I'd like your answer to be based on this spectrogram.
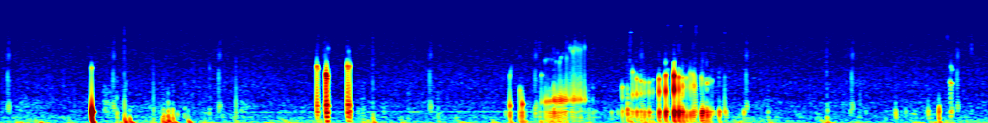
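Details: Stomach after eating a cheeseburger: irregular gurgling, bubbling and rumbling bursts; normal digestive borborygmi.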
